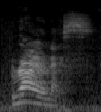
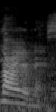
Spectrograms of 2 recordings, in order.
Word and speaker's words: lioness: of the following lion roness lioness roness no l l r r you're not saying it right very sorry I know try saying roness lioness good well in future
